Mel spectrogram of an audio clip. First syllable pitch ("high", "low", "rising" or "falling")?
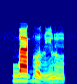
high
